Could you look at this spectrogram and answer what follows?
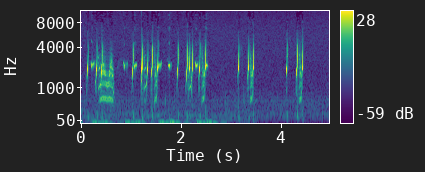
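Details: A female quail gives quick clusters of sharp, high, clicking double notes. A brief nasal squawk is heard early, then the calls thin to spaced pairs.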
